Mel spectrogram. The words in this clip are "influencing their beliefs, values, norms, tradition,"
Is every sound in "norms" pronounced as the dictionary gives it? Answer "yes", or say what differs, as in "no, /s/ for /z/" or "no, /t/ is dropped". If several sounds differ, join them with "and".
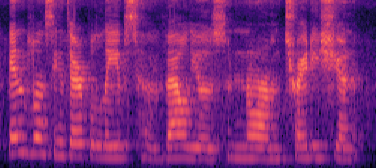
no, /z/ is dropped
